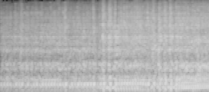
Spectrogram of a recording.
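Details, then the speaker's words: Dirt bike with Rekluse auto-clutch: off throttle at lowest speed, a blip locks the clutch; engine note falls steadily and holds pull without slip or flare, normal engine braking. "Hear that auto clutch engine braking at that lowest speed? So just give it a blip. And it'll lock it up. And I can engine brake."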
